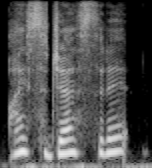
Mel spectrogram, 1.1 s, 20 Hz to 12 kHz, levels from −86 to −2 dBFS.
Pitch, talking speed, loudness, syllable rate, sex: 235 Hz, 155 wpm, -17 LUFS, 5.5 syllables/s, female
